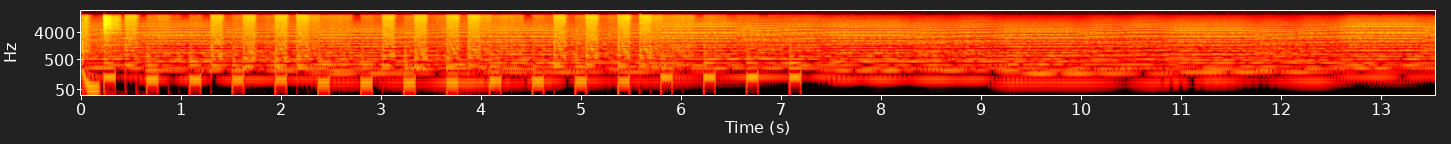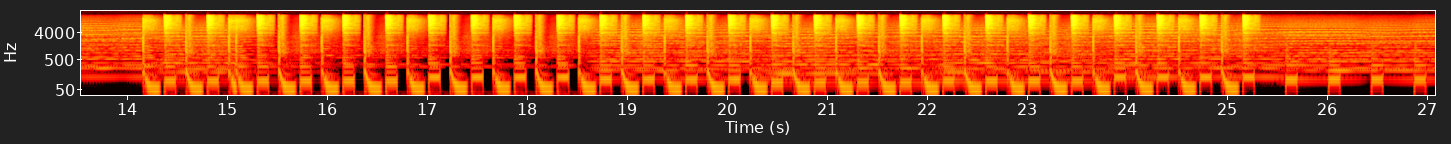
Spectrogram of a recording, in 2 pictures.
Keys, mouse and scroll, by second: 3.4-6.2 drag, 8.0 click, 13.8 click, 14.8 click, 17.8 right click, 18.3 right click.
